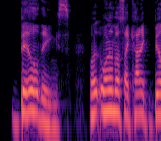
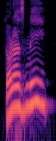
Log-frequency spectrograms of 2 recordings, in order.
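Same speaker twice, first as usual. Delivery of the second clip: put-on Spanish accent; 7 semitones higher, slower than usual. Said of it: "That's just a Spanish accent".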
